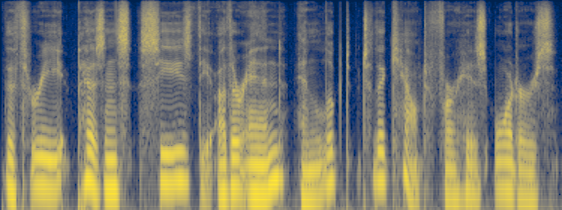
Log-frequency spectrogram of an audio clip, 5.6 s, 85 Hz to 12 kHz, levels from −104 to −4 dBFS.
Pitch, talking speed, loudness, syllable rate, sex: 135 Hz, 160 wpm, -17 LUFS, 3.9 syllables/s, male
